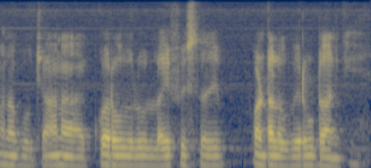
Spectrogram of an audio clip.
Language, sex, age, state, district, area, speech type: Telugu, male, 45-60, Telangana, Nalgonda, rural, spontaneous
